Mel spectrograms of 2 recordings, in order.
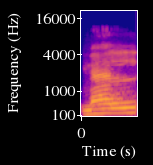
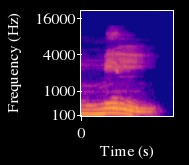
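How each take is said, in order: First: The vowel is an open 'e' sound. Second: The vowel is a thin 'i' sound. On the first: The speaker calls it wrong. "मैल नहीं" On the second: The speaker calls it right. "M आई L"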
